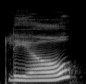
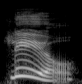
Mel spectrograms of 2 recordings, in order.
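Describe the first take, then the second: First: The pitch rises from mid to high. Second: The pitch falls sharply from high.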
